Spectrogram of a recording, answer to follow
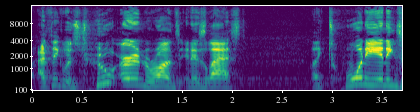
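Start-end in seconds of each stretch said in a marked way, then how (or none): none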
